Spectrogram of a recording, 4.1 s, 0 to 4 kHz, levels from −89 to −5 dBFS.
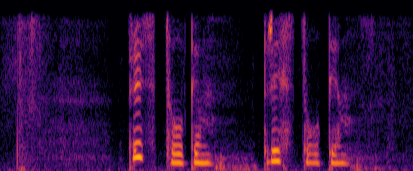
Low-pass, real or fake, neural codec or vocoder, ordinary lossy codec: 3.6 kHz; fake; vocoder, 22.05 kHz, 80 mel bands, WaveNeXt; none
